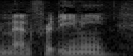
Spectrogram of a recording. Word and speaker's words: Manfredini: Harry Manfredini. Did I pronounce that right? Yeah, Harry Manfredini.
